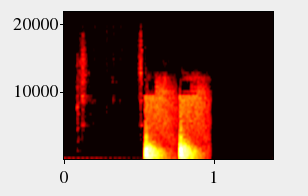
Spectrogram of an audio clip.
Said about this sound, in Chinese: 温之夏走上楼梯，穿过了阴森昏暗的走廊，站在了柚木大门门前，轻轻的扣响手环。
